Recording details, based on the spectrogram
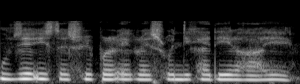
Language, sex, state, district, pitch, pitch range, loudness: Hindi, female, Arunachal Pradesh, Papum Pare, 230 Hz, 225-240 Hz, -15 LUFS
